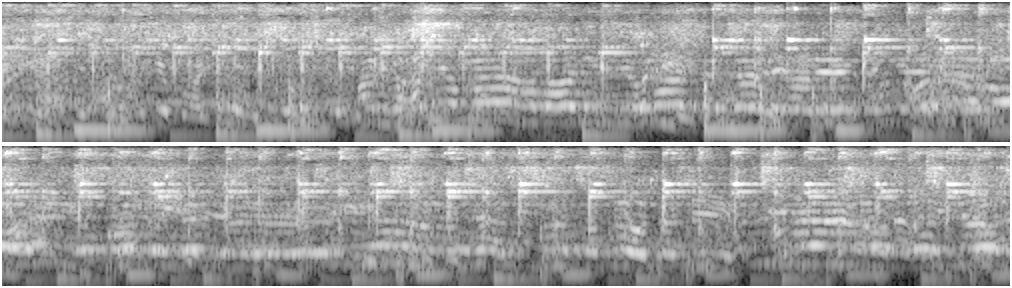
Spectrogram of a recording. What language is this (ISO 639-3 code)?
ara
